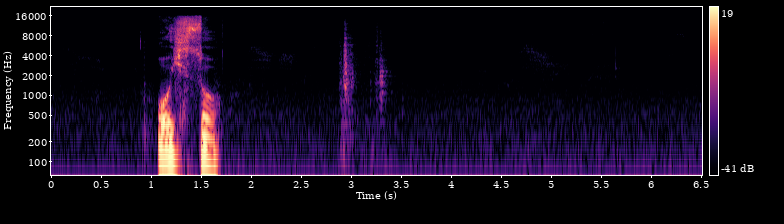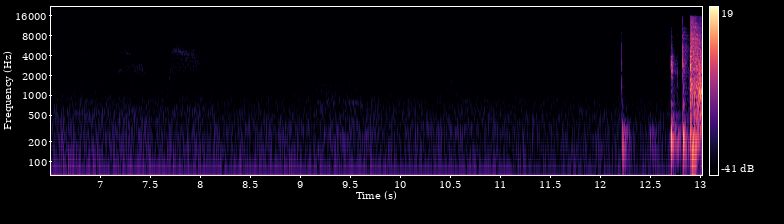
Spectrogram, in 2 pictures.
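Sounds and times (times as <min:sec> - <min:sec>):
faint bird chirps: 0:01.7 - 0:02.8, 0:03.6 - 0:11.2.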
